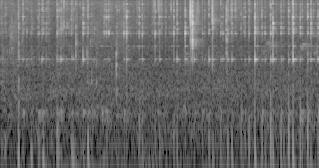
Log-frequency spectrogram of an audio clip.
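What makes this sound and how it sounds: A glass tumbler is tapped quickly and aggressively, producing a rapid, uneven run of short clinks and chinks. Each tap carries a low thump and a faint bright glassy ring that dies away almost at once.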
